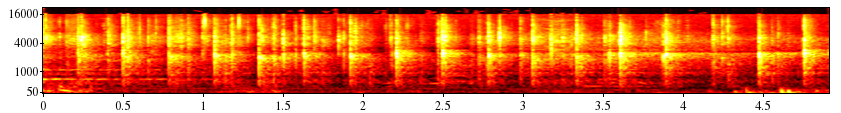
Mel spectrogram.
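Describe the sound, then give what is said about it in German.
An audience applauds for the performer Knockout Knob, a dense patter of many hands clapping steadily throughout at a moderate, fairly even volume, with no voices standing out. “Ja, Applaus für Knockout Knob.”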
